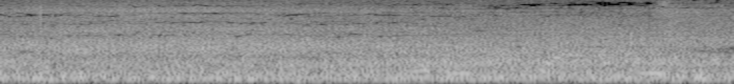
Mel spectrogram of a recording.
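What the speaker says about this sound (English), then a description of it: "That's a pretty good little river flowing." Steady broadband rush of flowing water, like a small river running continuously nearby, with no distinct breaks.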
